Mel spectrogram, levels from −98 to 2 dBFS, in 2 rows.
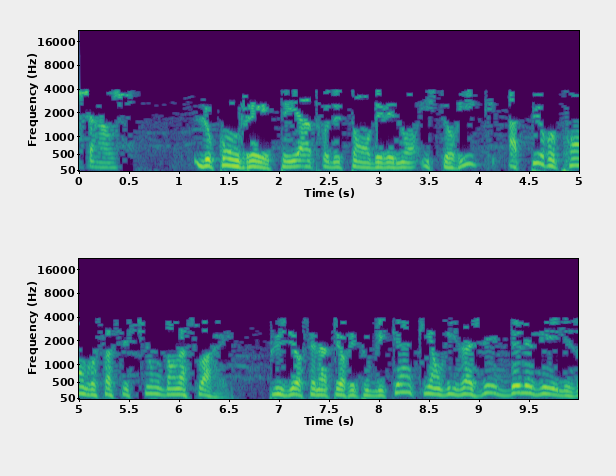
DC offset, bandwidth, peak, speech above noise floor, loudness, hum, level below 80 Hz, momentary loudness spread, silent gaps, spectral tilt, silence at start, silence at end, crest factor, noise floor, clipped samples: under 0.1%; 4.1 kHz; -2 dBFS; 35 dB; -22 LUFS; none; -46 dBFS; 9 LU; none; -12 dB/octave; 0 s; 0 s; 18 dB; -56 dBFS; under 0.1%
